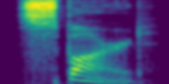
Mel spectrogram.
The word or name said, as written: sparred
